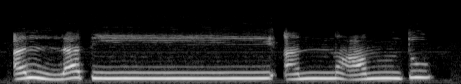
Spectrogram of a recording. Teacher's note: this ya has a sukoon and then it also has a mad saghir. So you stretch the sound for 3 seconds minimum.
